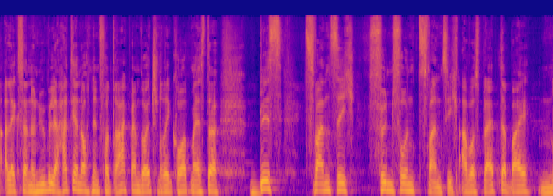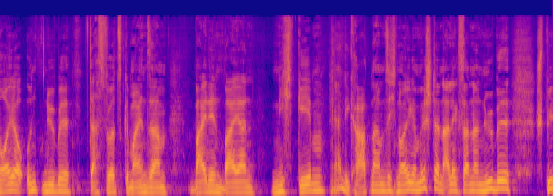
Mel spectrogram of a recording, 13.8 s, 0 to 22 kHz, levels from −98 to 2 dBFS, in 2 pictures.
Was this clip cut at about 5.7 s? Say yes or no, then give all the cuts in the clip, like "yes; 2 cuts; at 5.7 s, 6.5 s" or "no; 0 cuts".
yes; 2 cuts; at 5.7 s, 11.0 s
